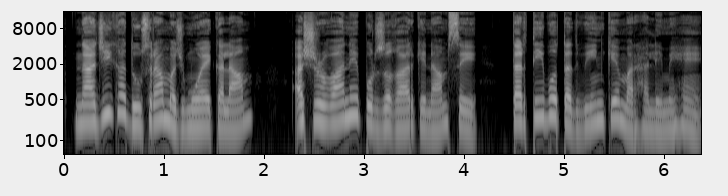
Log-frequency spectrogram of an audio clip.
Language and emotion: Urdu, neutral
